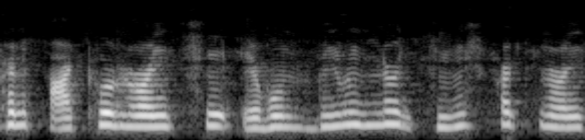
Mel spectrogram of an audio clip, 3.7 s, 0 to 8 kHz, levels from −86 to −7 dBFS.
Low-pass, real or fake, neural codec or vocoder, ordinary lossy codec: 7.2 kHz; fake; autoencoder, 22.05 kHz, a latent of 192 numbers a frame, VITS, trained on one speaker; AAC, 32 kbps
